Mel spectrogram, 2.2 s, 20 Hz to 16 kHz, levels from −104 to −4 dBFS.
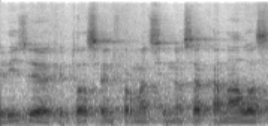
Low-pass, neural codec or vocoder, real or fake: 14.4 kHz; none; real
